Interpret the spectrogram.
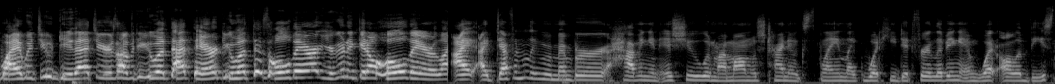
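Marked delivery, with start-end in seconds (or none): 0.0-4.4 acted very loud, high, tearful crying plea. Retelling childhood pleas to people who smoked: imitating own childhood crying. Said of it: "start crying".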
